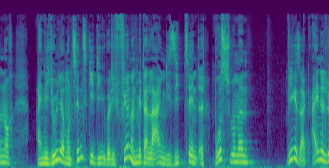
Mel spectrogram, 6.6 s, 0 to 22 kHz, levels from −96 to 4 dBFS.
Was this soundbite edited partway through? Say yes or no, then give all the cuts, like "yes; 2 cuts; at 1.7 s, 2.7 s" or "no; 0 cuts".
yes; 1 cut; at 4.1 s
